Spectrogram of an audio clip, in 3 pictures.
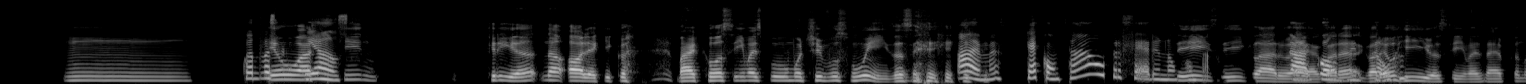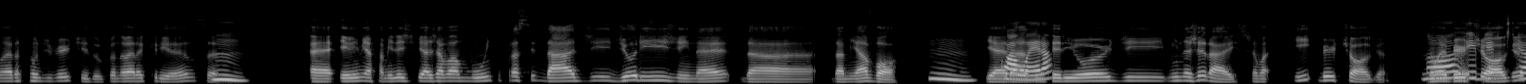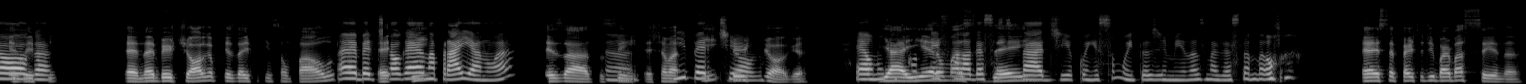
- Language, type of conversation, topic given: Portuguese, podcast, Qual viagem te marcou de verdade e por quê?
- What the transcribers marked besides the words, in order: giggle; laughing while speaking: "assim"; giggle; giggle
